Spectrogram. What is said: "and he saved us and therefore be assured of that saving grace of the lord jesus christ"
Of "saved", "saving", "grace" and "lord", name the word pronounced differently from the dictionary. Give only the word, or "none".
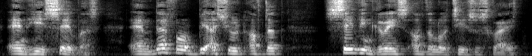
saved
